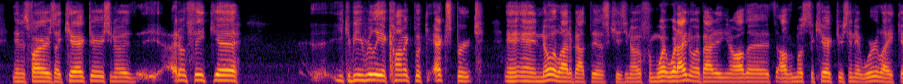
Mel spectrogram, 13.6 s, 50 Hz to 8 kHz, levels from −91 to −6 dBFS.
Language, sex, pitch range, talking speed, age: English, male, 135-160 Hz, 225 wpm, 20-39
